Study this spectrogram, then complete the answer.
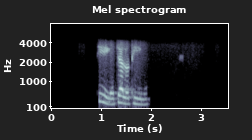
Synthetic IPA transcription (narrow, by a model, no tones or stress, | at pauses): t̪ʰiːɡat͡ɕalot̪ʰiːɡa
